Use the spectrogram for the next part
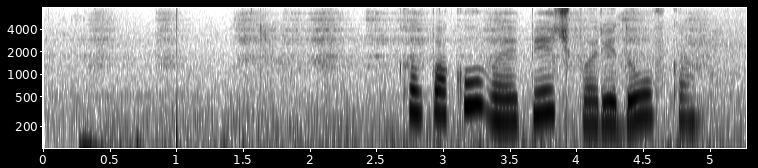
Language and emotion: Russian, sad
